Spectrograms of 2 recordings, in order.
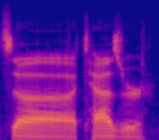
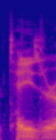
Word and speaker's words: Taser: I sent Tazer, or not Tazer, Taser. I always pronounce his name wrong, just because I see the double Z's and it looks like Tazer to me, but I know it's Taser.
